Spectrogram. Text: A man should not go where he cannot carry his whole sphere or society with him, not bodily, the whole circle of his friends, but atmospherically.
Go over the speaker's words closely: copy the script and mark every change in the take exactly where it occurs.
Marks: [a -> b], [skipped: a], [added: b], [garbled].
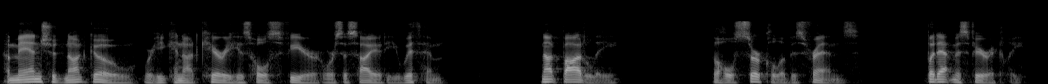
A man should not go where he cannot carry his whole sphere or society with him, not bodily, the whole circle of his friends, but atmospherically.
